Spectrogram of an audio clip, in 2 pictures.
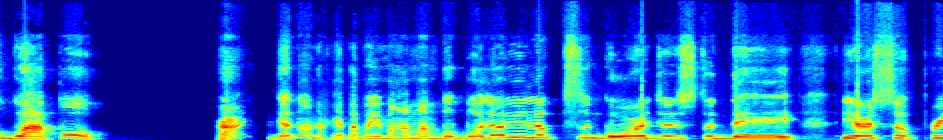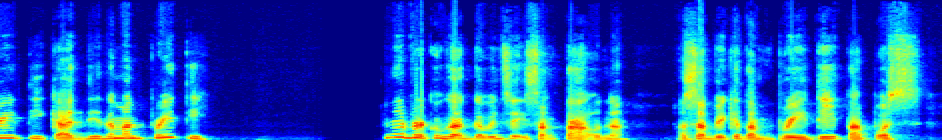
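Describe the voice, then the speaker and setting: A woman's voice: fairly high pitch, bright, forceful tone, no echo. A woman with a Filipino accent giving heated, mocking political commentary, mixing in English asides.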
